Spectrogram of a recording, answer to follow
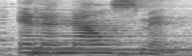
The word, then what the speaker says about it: announcement: an announcement an announcement e não pronuncie se T de announcement Ok não é errado se você pronunciar Mas como ele fala ele não fala não fala esse t tá Aliás ele não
